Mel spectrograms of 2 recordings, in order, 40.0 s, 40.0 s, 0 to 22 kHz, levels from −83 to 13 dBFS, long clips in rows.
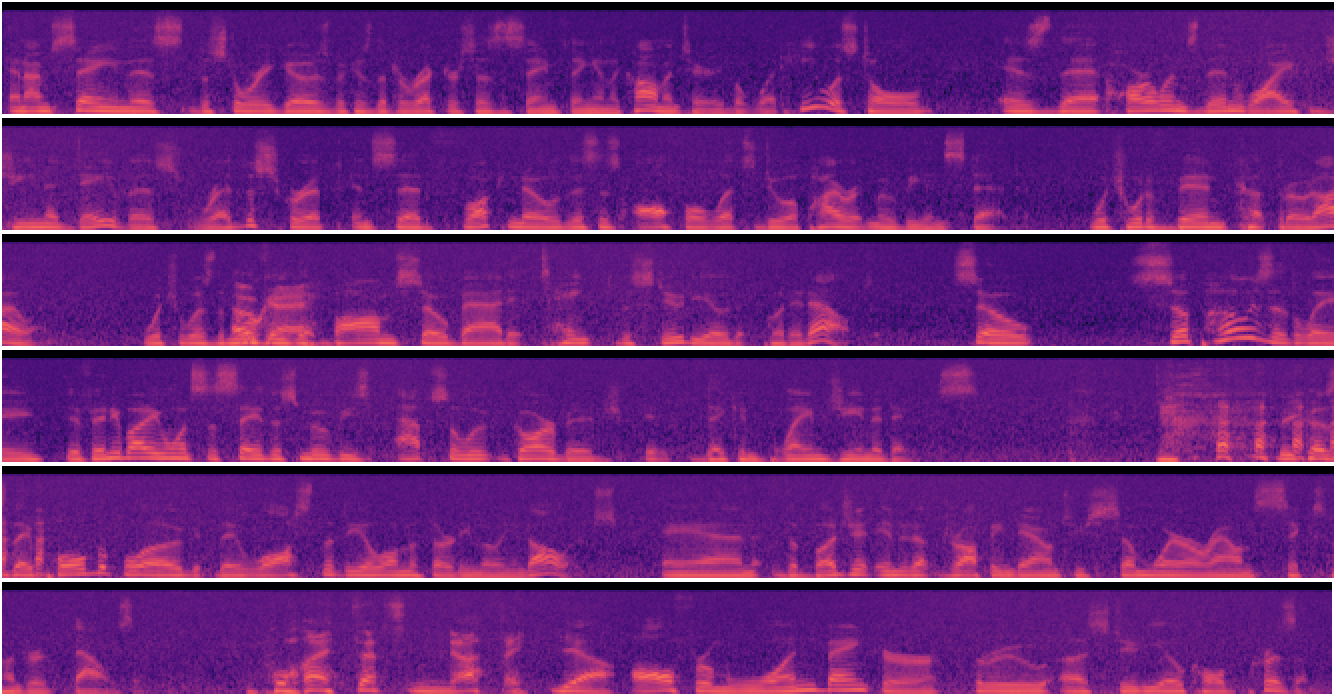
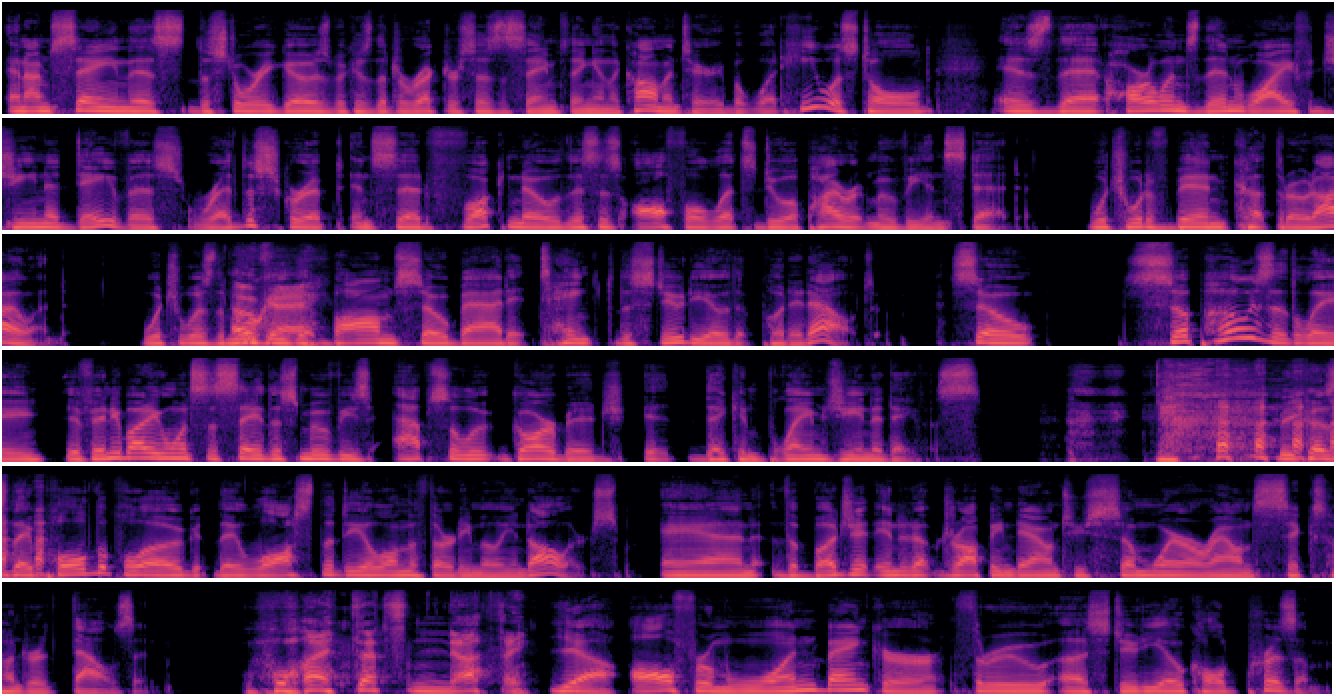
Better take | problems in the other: second | hiss; noticeable; throughout; 10 dB below the speech

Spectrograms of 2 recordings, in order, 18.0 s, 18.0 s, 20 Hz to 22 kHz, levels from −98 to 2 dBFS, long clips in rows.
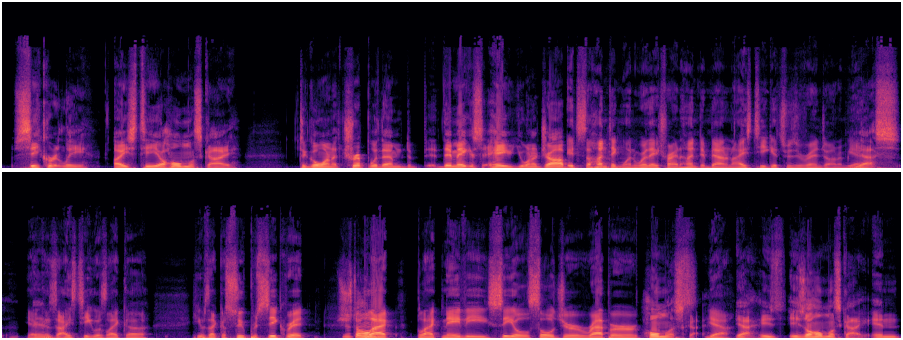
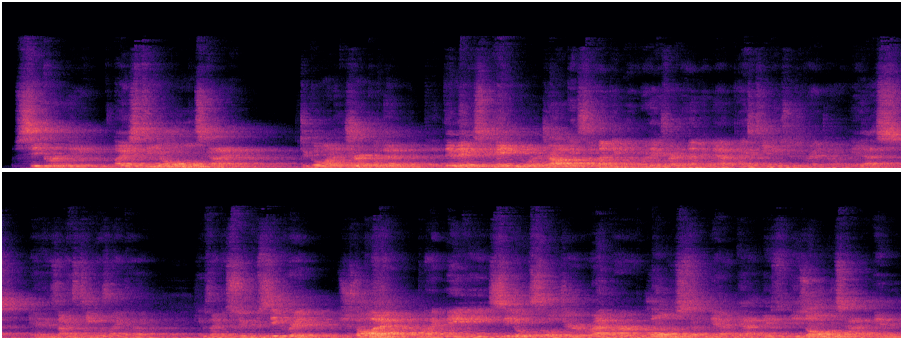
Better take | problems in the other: first | off-mic speech; far // room echo; strong; dies away in 1.9 s

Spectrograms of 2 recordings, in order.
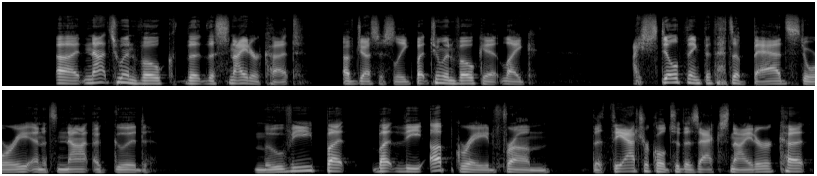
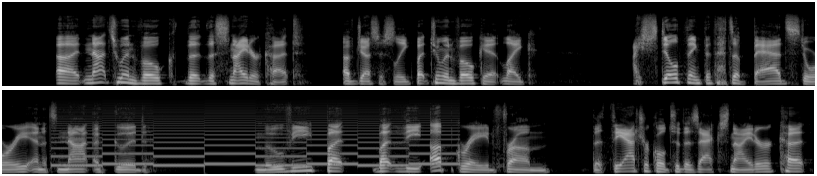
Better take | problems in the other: first | siren; faint; from 8.5 to 13 s; peak 10 dB below the speech

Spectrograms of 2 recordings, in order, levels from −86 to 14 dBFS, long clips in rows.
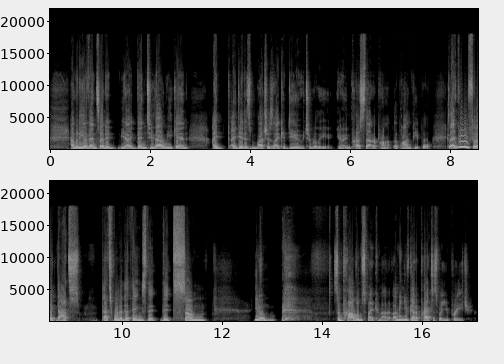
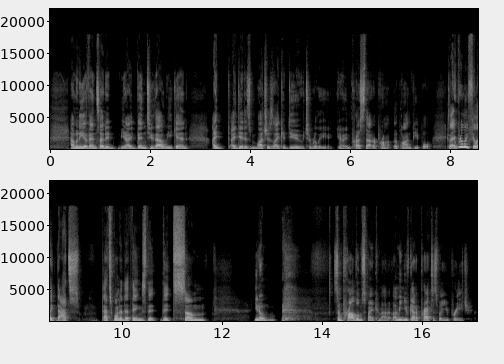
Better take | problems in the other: second | distortion; heavy; 8 dB below the speech

